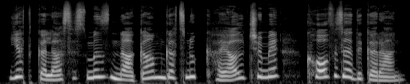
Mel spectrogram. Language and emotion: Kashmiri, fearful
